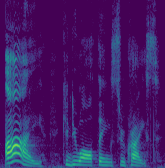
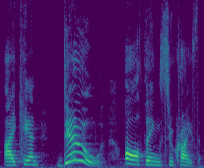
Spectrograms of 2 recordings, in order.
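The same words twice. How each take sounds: First: The stress falls on the word "I". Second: The stress falls on the word "do".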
